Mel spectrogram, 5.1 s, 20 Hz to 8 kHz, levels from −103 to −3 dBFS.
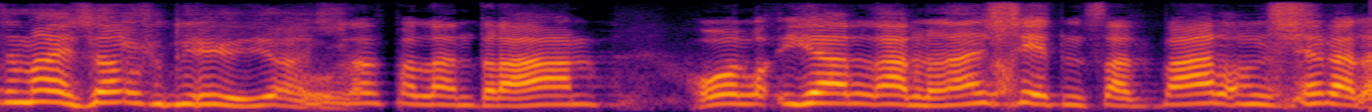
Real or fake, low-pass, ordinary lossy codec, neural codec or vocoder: fake; 7.2 kHz; Opus, 64 kbps; codec, 16 kHz, 1 kbps, FunCodec, trained on LibriTTS, 50 frames a second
